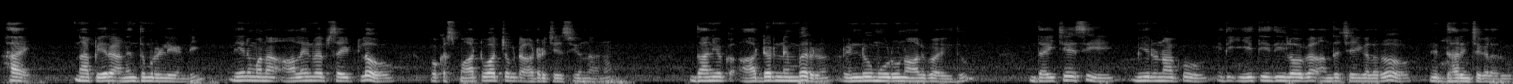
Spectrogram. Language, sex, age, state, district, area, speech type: Telugu, male, 45-60, Andhra Pradesh, Anakapalli, rural, spontaneous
